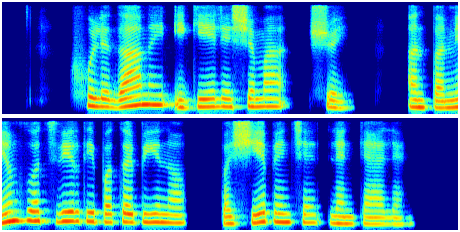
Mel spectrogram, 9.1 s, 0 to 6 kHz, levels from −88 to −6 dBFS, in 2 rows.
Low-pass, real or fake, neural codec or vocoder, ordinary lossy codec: 5.4 kHz; fake; codec, 24 kHz, 0.9 kbps, WavTokenizer, large speech release; MP3, 48 kbps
